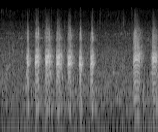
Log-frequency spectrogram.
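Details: Several clipped, nasal quacks from little ducks come in a brisk run of seven, about two a second, then two more after a brief gap. The background is otherwise quiet.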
